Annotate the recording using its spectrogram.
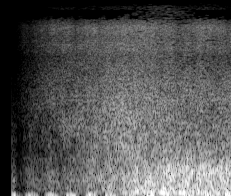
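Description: Whooshing noise swell from an animated logo intro's sound effect, a wind-like hiss that starts suddenly and builds in loudness over the first second and a half.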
